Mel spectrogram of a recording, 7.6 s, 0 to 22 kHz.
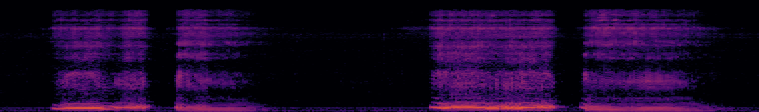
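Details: Dog sleeping during an afternoon siesta: deep, buzzing snores on both breath in and breath out, about 16 a minute; snoring.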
